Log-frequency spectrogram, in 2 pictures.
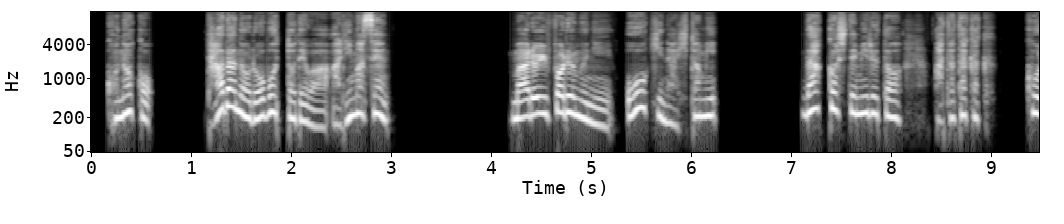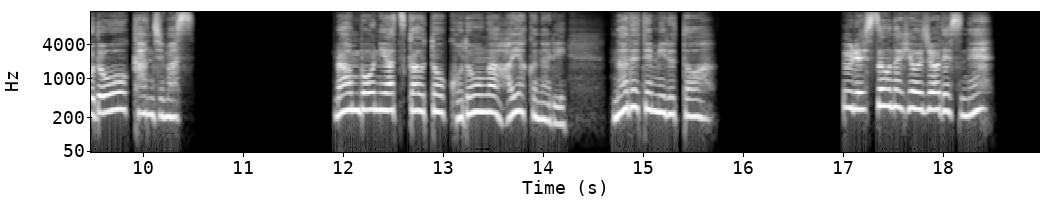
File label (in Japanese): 紹介ナレ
